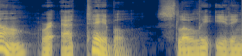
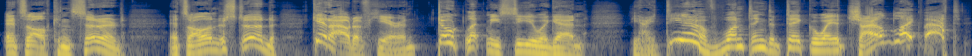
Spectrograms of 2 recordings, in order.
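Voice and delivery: loud, indignant dismissal rising in pitch; exasperated; 8 semitones higher, 6 dB louder than usual. A narrator's reading. Peasant woman sending the couple away, exasperated. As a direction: cut them off and throw them out, outraged. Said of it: "exasperated, cut him short".

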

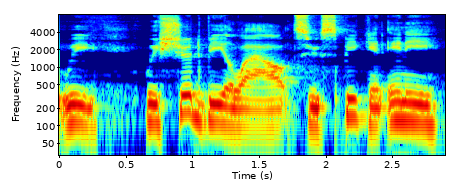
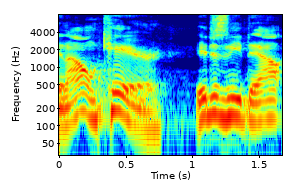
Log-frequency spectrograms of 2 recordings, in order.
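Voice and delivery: usual speaking voice

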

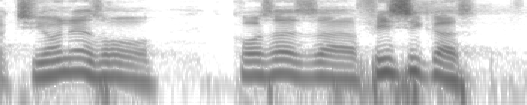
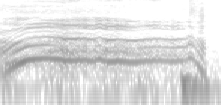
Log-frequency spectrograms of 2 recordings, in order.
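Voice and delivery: strained grunt of effort; 14 semitones higher, 15 dB quieter than usual. Retold or imitated. Pushing the car, straining.

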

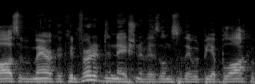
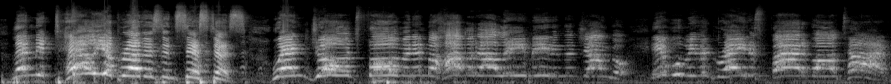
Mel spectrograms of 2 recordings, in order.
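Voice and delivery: very high, loud, slow preacher-promoter shout; slow, high, booming fight-promoter sermon; Don King impression; 6 dB louder, slower than usual. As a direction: boom like a hype-man promoter. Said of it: "he talks like this".

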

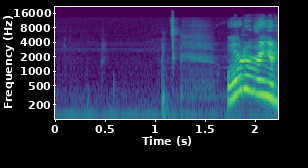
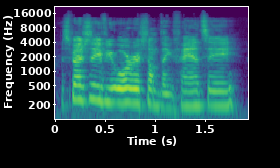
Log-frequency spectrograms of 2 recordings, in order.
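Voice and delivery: ordinary talk

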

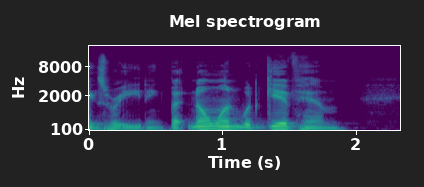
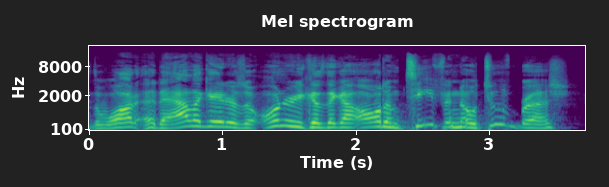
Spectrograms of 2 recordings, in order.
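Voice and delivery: much higher and louder mocking professor; professor repeating; 10 semitones higher, 7 dB louder than usual. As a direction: echo the silly answer back, incredulous. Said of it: "So the professor repeats".

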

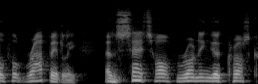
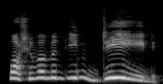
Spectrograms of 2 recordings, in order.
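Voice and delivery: loud, high, indignant outburst; reckless shout; 12 semitones higher, 10 dB louder than usual. A narrator's reading. Toad annoyed by the gentlemen's warning, shouting recklessly. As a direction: throw the name back at them, shouting. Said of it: "he shouted recklessly".

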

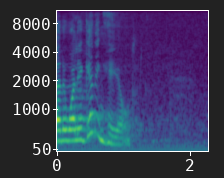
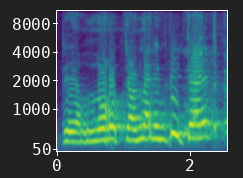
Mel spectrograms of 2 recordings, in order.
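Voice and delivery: loud, higher, slowed desperate plea; panicked prayer; 5 semitones higher, 11 dB louder, much slower than usual. Retold or imitated. Preacher privately begging God the man isn't dead, panicked loud plea. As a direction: cry it out like sudden panic.

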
